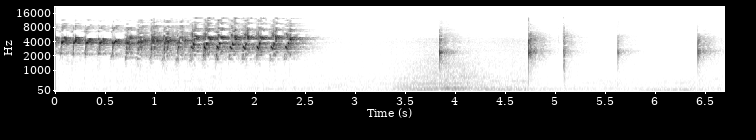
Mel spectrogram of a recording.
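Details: Lovebird ngekek chatter, used to provoke rivals: a quick, shrill trill for about two and a half seconds, then quiet with scattered sharp clicking taps.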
